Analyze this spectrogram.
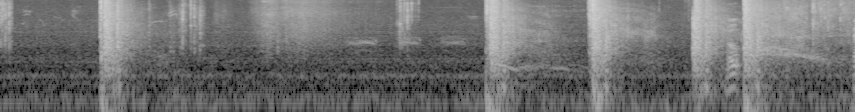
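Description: Gunshots ring out one at a time, sharp and loud.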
